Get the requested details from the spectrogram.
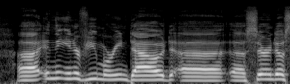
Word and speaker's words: Sarandos: So this was an interview with Maureen Dowd, which is, his name is Ted Sarandos. I can never pronounce his name. I just want to say Spandos, but that's not what his name is.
